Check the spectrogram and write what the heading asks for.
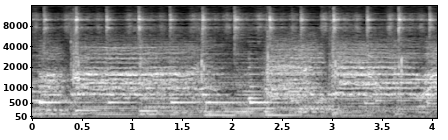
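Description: Church choir singing an upbeat gospel song over instrumental accompaniment, with a steady beat of sharp strokes.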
